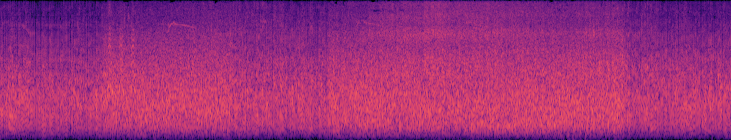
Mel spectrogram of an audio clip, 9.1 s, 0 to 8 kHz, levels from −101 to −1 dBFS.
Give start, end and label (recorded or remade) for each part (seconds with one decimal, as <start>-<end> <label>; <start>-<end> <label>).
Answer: 0.0-1.3 remade; 1.3-2.9 recorded; 2.9-4.1 remade; 4.1-7.8 recorded; 7.8-9.1 remade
